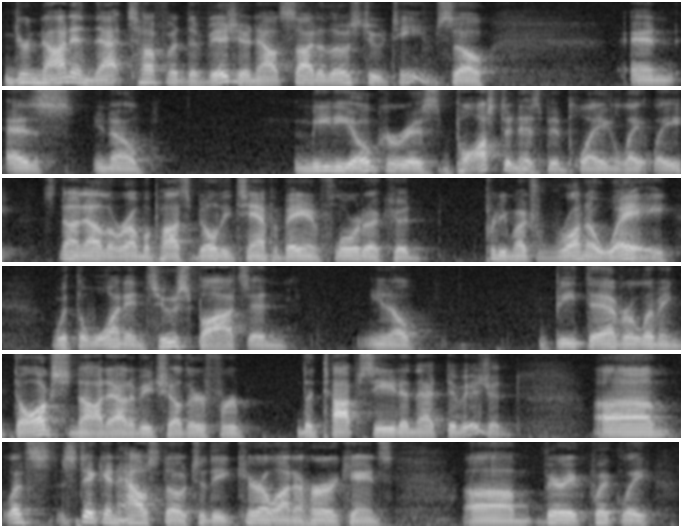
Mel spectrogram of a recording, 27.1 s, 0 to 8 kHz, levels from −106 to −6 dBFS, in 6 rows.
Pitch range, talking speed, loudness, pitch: 105-125 Hz, 170 wpm, -33 LUFS, 115 Hz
